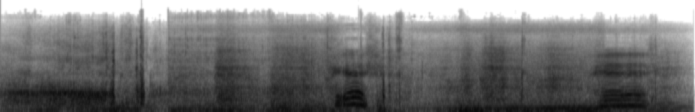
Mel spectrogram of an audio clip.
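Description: Skateboard wheels rumble steadily over rough asphalt.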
